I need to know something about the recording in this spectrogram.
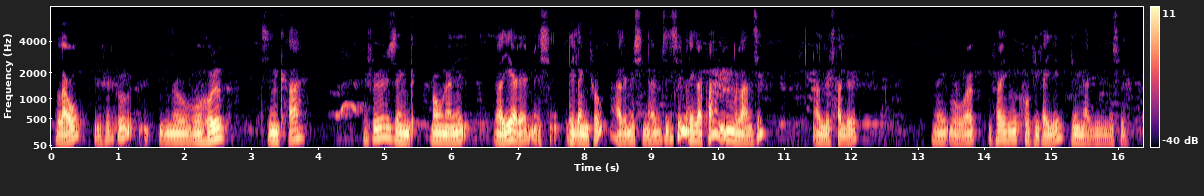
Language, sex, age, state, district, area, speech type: Bodo, male, 60+, Assam, Udalguri, rural, spontaneous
